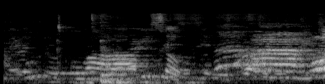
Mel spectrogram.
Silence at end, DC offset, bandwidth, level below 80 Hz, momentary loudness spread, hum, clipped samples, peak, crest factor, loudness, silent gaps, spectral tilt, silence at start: 0 s; under 0.1%; 11.5 kHz; -44 dBFS; 16 LU; none; under 0.1%; -8 dBFS; 18 dB; -24 LUFS; none; -4.5 dB/octave; 0.05 s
